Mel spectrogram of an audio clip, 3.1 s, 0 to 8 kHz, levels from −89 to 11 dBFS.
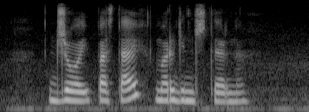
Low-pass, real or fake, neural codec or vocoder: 7.2 kHz; real; none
